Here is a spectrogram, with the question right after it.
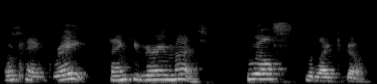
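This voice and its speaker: A woman facilitating a workshop, gently encouraging participants to share. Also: medium pitch, normal speed. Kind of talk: running an online workshop. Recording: dull lo-fi sound.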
